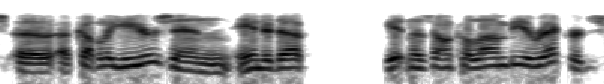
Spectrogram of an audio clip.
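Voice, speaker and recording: With a Texan accent, a man talks at a medium pitch with ordinary pitch variation. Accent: Texan Southern US. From US South, far south Texas (Rio Grande Valley). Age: 80s+. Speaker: veteran country singer-songwriter. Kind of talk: interview. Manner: casual, energetic.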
